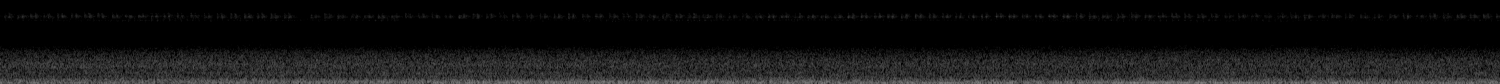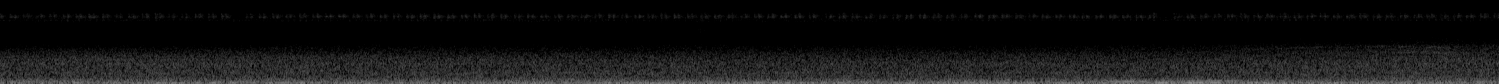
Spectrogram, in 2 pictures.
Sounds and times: crickets 0:00.0 - 0:29.9
cicadas 0:00.1 - 0:29.9
traffic 0:20.6 - 0:29.9

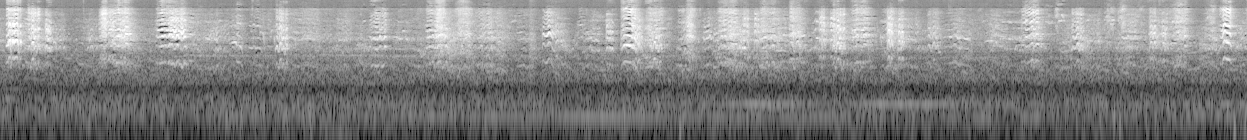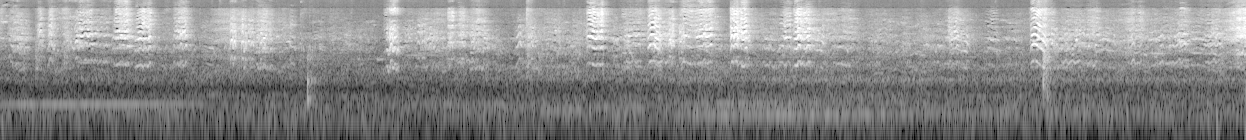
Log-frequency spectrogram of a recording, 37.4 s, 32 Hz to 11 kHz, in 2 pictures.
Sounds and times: Roosting Corellas 0:00.0 - 0:37.3

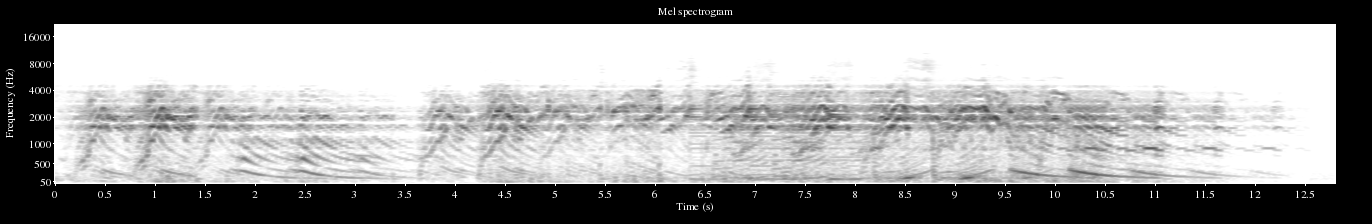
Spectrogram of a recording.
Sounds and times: Guitar-Medium delay 0:05.4 - 0:12.2

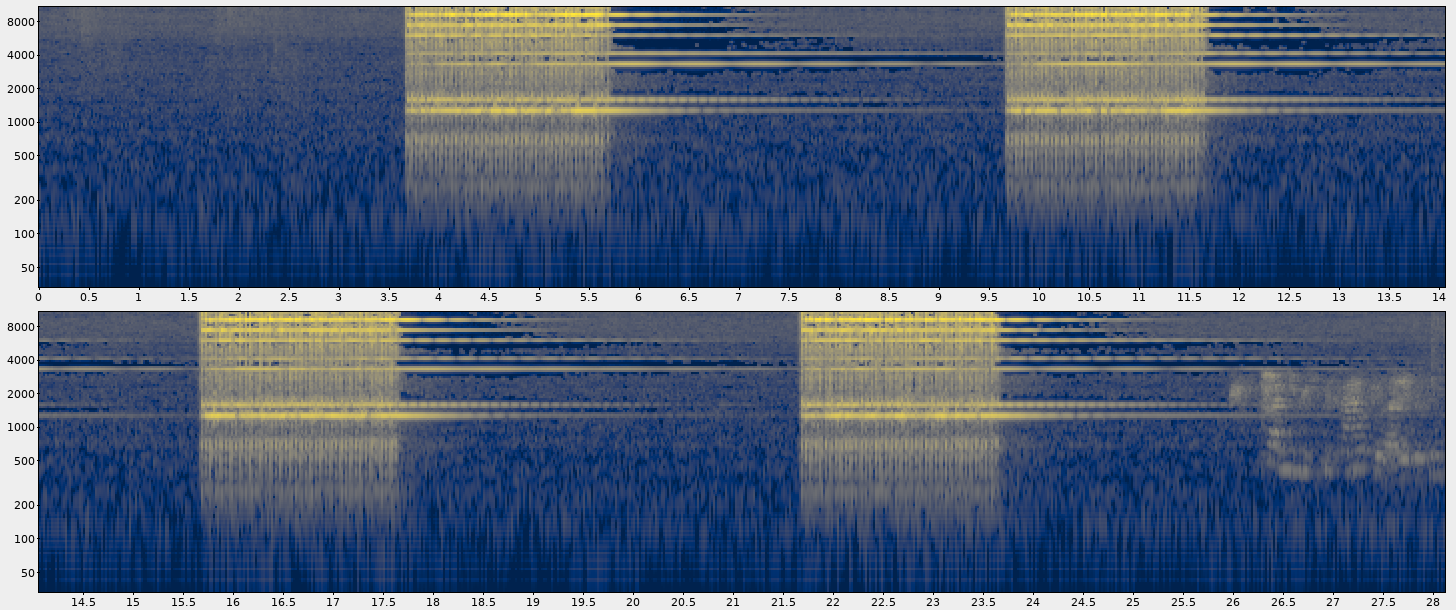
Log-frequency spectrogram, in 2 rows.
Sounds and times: rotary dial telephone ringing 0:03.7 - 0:26.2

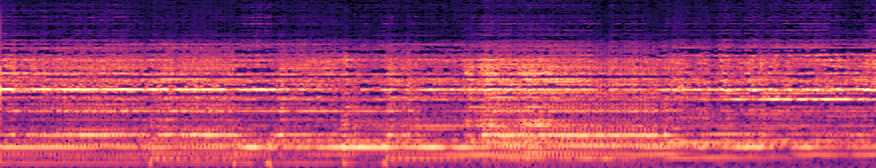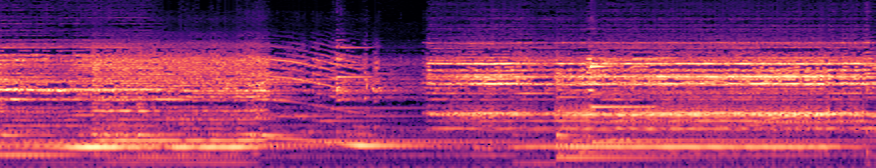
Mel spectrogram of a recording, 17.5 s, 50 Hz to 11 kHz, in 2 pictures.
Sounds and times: prepared guitar 0:00.0 - 0:17.5

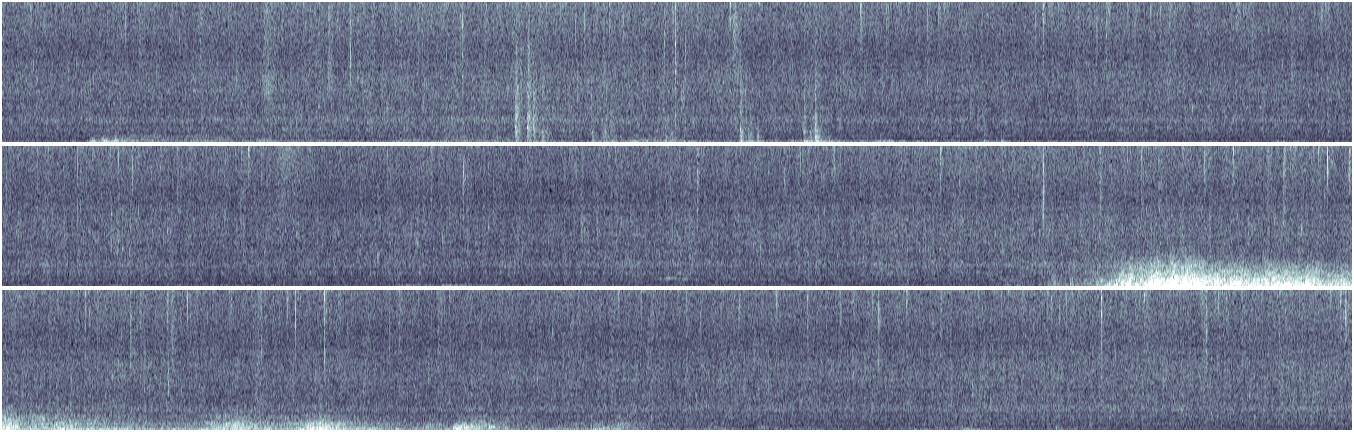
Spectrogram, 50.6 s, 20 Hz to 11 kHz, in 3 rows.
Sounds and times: rain 0:00.0 - 0:50.6
thunder 0:01.1 - 0:03.5
thunder 0:04.9 - 0:11.2
thunder 0:30.0 - 0:41.8

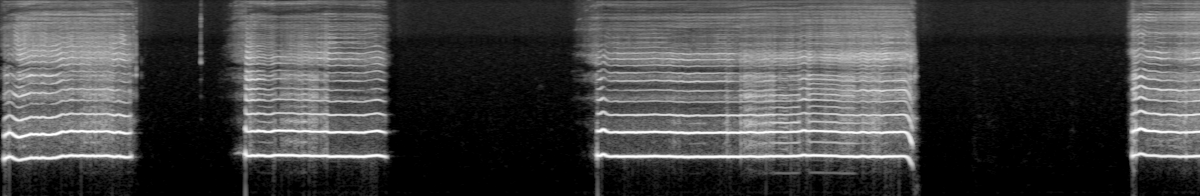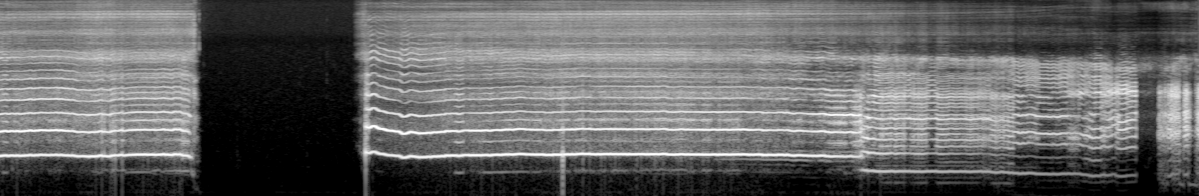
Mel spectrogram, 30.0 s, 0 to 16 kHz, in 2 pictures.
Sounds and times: Scream 0:19.5 - 0:29.9

